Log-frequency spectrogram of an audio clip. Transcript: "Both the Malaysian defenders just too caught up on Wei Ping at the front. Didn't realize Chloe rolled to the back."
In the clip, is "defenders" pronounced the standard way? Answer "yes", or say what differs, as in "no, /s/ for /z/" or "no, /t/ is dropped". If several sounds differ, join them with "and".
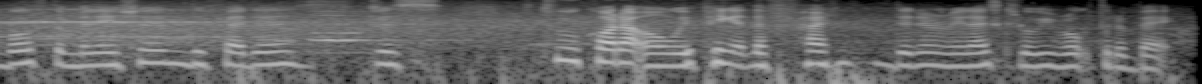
no, /n/ is dropped and /s/ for /z/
